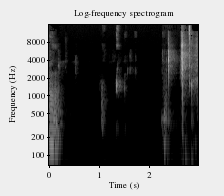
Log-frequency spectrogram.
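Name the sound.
person drinking water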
